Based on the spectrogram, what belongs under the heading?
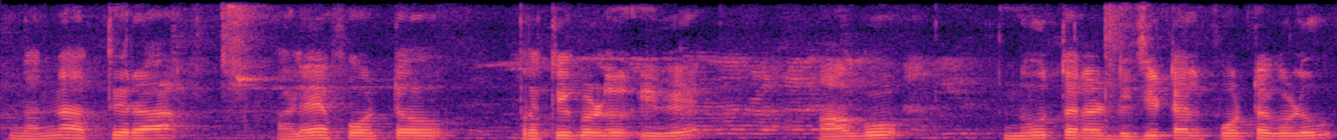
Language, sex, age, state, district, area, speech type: Kannada, male, 18-30, Karnataka, Davanagere, rural, spontaneous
